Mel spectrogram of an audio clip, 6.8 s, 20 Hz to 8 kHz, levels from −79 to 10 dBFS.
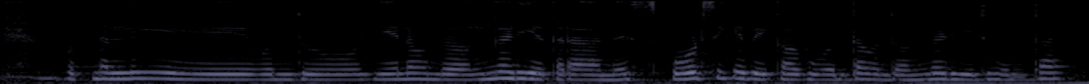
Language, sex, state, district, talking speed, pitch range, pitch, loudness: Kannada, female, Karnataka, Gulbarga, 130 wpm, 185-210 Hz, 195 Hz, -46 LUFS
